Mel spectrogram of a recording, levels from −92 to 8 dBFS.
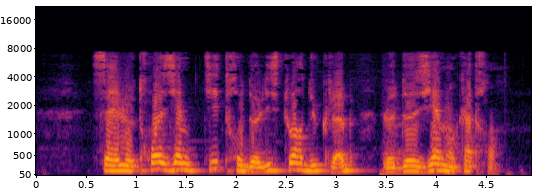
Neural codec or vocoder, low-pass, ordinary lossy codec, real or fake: none; 7.2 kHz; MP3, 96 kbps; real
